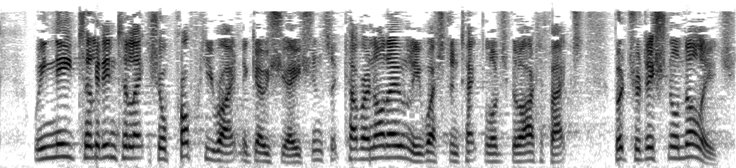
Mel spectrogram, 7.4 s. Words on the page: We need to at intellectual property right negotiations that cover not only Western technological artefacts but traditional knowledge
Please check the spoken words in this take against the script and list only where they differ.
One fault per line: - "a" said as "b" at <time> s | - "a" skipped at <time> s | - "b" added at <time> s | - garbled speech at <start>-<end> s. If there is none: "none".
none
